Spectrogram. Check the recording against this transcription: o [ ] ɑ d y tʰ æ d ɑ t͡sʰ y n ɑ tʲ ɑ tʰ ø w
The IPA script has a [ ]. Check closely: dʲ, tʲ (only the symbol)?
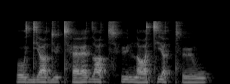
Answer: dʲ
